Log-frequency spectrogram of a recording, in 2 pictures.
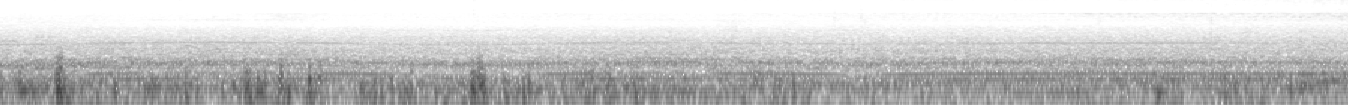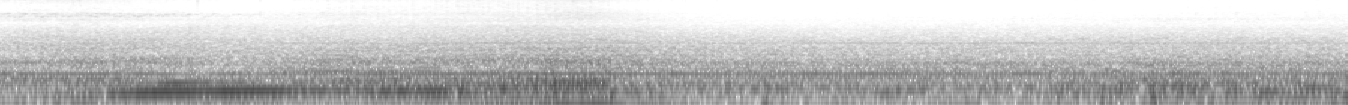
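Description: Classic Volkswagen Beetle's air-cooled flat-four engine running as the car pulls away and drives past, louder a little after halfway through as it goes by, then easing off as it moves away.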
